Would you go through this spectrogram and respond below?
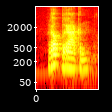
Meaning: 1. to break on the wheel (to kill by a historical mode of torturous execution) 2. to wreck, to expose to excessive duress, to exhaust 3. to maim linguistically, to spoil by appalling phrasing
- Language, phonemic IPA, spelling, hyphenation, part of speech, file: Dutch, /ˈrɑtˌbraː.kə(n)/, radbraken, rad‧bra‧ken, verb, Nl-radbraken.ogg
